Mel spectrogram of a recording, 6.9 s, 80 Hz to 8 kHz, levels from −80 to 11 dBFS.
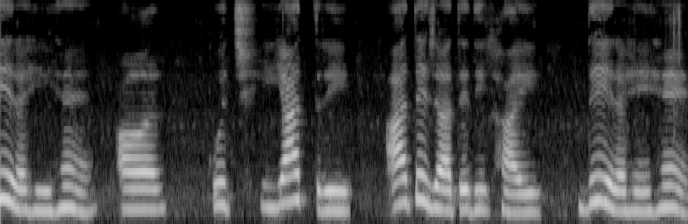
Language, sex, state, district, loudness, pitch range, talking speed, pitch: Hindi, female, Bihar, West Champaran, -15 LUFS, 210-260 Hz, 95 wpm, 225 Hz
